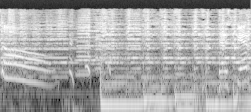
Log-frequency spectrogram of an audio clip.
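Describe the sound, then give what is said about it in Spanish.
A recorded serenade song, the kind played when dedicating a serenade to someone, plays loudly, opening with bright melodic lines before a fuller band with a pulsing bass enters partway through; no one speaks over it. “El son de la negra, la canción que le ponen a usted cuando le van a dedicar una serenata.”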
